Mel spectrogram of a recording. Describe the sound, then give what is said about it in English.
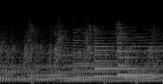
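An audience at Grace Church claps their hands to Jesus in the morning, a steady, dense wash of hands, with sustained music tones running underneath the whole time. “If you're happy to be in the house of the Lord this morning, why don't you just clap your hands to Jesus?”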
